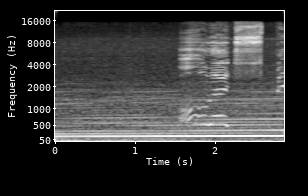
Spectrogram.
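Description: A truck engine hums steadily and loud from inside the cab, climbing as it revs into its VVTi range, with a brief higher whine and hiss partway through.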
